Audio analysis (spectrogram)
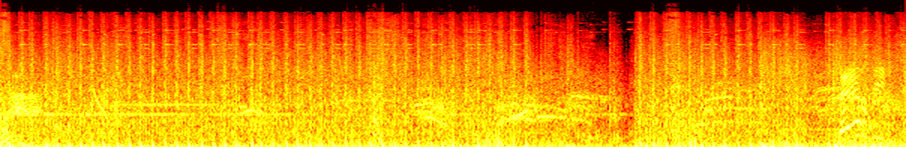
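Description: A dense Red Dead Redemption gunfight, continuous overlapping rifle and pistol shots crackling loudly throughout, briefly thinning near the end, with shouting voices mixed into the battle.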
